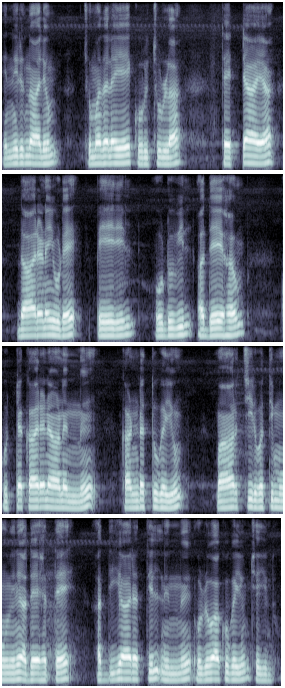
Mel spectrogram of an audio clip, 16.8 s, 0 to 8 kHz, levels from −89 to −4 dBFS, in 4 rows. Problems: none marked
